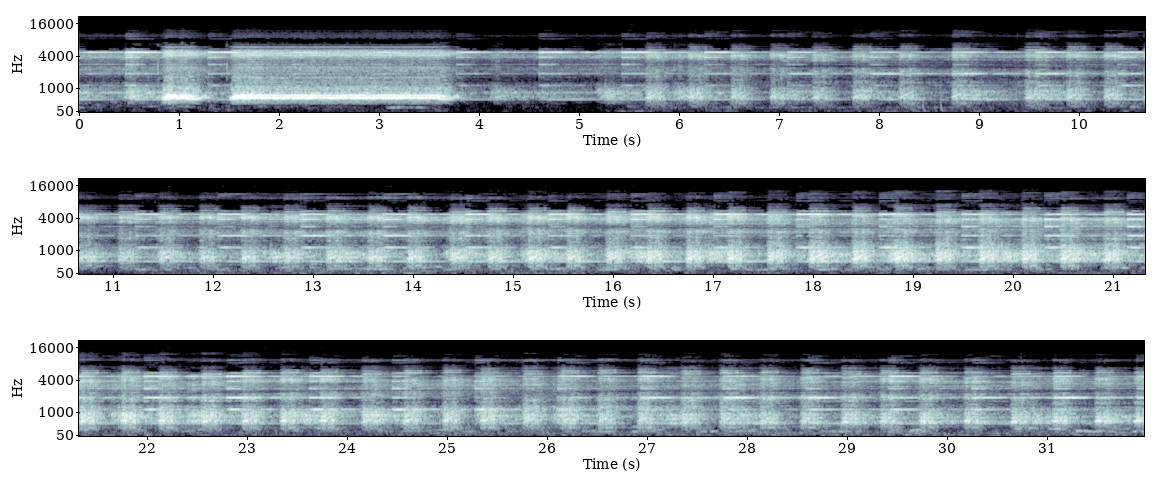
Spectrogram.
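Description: Model train sound effects from a Lionel Polar Express steam locomotive. A steam whistle blows for about two seconds just after the start. Then a fast, even rhythmic chuffing runs on with a bell-like ringing over it.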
